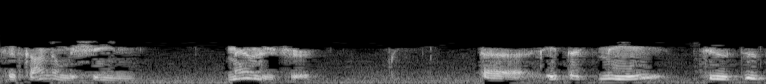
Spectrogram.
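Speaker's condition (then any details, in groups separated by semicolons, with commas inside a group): Stroke affecting throat muscles; last small stroke affected throat muscles, tough time talking, listener says speech sounds fine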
